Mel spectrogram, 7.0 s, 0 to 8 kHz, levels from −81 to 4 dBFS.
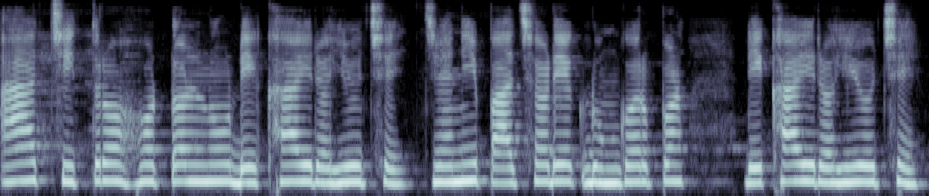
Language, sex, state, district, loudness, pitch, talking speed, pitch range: Gujarati, female, Gujarat, Valsad, -13 LUFS, 235 Hz, 130 wpm, 225-245 Hz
